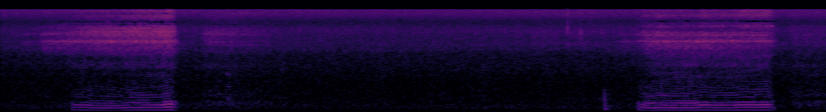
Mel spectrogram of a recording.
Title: snoring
